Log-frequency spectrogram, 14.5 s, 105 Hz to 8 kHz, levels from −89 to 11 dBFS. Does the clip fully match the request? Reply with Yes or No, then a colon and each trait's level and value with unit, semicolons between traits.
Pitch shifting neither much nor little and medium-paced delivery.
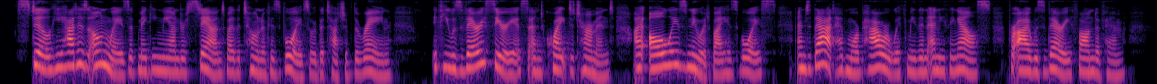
No: average, 4.4 semitones; fast, 225 wpm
